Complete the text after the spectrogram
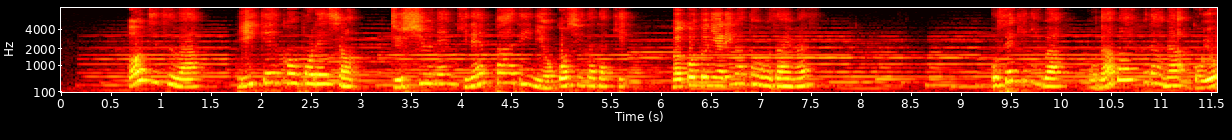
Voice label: voice english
